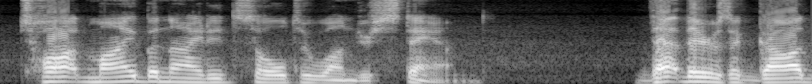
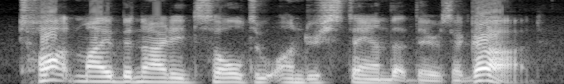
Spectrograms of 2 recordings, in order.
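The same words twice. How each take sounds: First: There is a pause after 'understand'. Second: There is no pause after 'understand'.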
